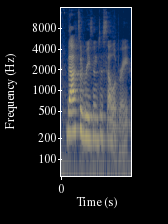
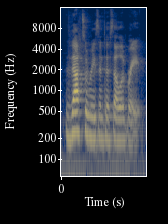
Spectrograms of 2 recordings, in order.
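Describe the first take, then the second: No difference in how they are said.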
